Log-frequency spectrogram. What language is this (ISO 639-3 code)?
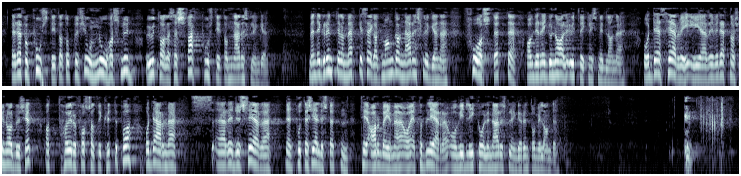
nno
